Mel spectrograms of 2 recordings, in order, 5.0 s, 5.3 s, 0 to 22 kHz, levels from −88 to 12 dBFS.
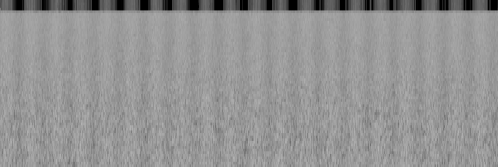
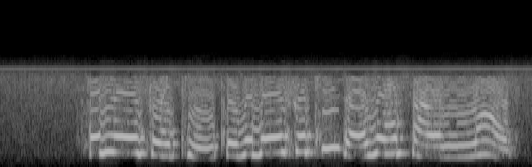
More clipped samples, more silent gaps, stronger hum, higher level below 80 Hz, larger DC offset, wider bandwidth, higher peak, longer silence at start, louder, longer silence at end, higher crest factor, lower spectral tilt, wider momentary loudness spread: first, 2% vs under 0.1%; neither; neither; first, -32 dBFS vs -88 dBFS; neither; first, over 20 kHz vs 5.2 kHz; first, 0 dBFS vs -12 dBFS; about the same, 0 s vs 0 s; first, -5 LUFS vs -21 LUFS; about the same, 0 s vs 0 s; about the same, 8 dB vs 10 dB; second, 0 dB/octave vs -4.5 dB/octave; second, 1 LU vs 16 LU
